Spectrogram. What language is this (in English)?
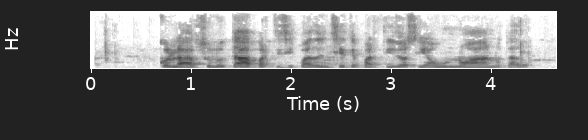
Spanish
